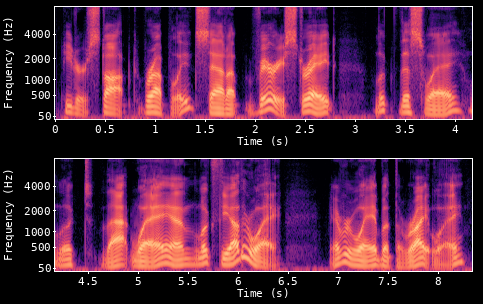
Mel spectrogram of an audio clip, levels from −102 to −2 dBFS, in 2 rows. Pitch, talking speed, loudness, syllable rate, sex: 110 Hz, 175 wpm, -19 LUFS, 5.1 syllables/s, male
